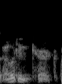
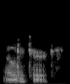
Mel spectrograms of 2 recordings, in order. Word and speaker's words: Oedekerk: Is that how you say his name? – I actually I thought it was Odenkirk, but I think you actually probably said it right. Oedekerk.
